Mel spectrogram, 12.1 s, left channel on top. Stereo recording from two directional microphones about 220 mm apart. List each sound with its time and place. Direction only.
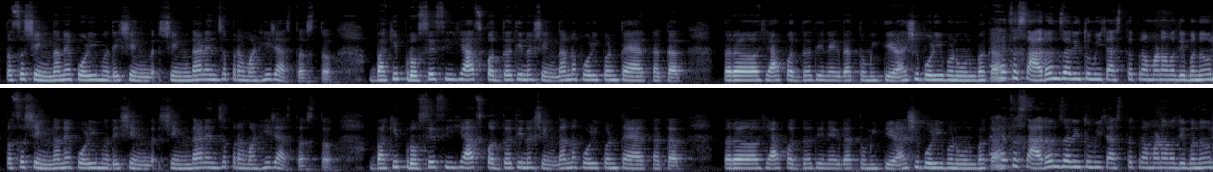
0.1 s a woman's voice: 20° left (ahead or behind)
